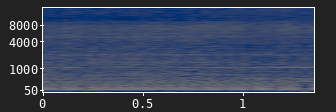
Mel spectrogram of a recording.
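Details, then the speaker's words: Ariens IKON 52 zero-turn mower after deck removal and replacement of all blades: smooth, quick, even pulsing at steady idle with no skips, knocks or rattles; engine and new blades sound good. "Listen to that purr. Now, comes the big test. That blade sounds pretty good."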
